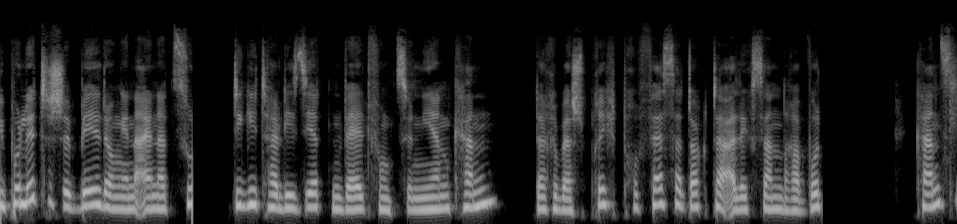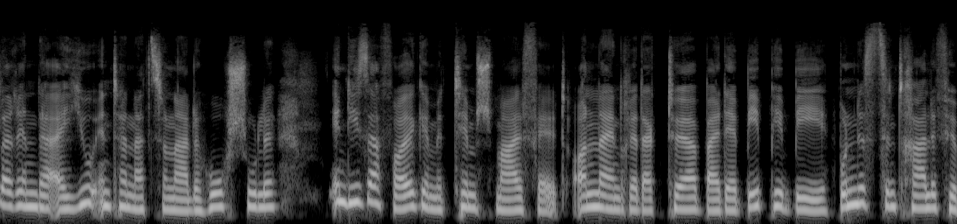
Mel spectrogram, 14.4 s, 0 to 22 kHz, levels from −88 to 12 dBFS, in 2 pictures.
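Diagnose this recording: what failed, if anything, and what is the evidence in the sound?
The failure is in the wireless link: two digital wireless dropouts. The speech cuts to near silence from 1.44 to 1.71 s, about 0.28 s. It cuts again from 6.16 to 6.71 s, about 0.55 s. Each hole is clean. There is no crackle or noise burst at either edge. That points to the receiver losing too much data and muting itself with a very fast fade, rather than to a wiring or converter fault.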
